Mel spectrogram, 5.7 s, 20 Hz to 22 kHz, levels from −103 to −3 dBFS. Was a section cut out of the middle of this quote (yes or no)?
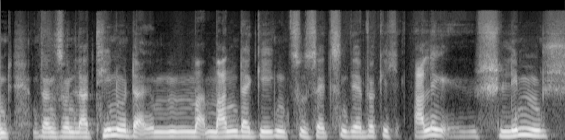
yes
